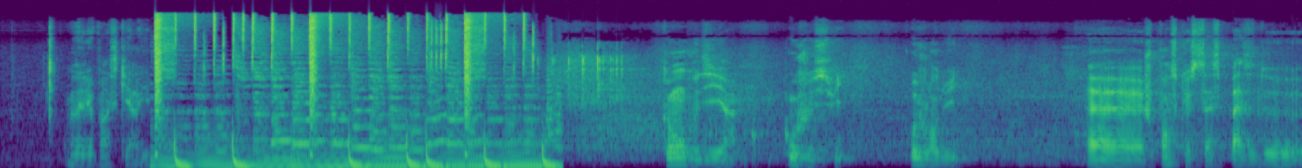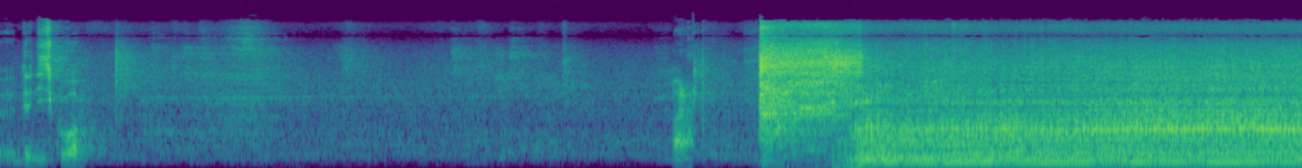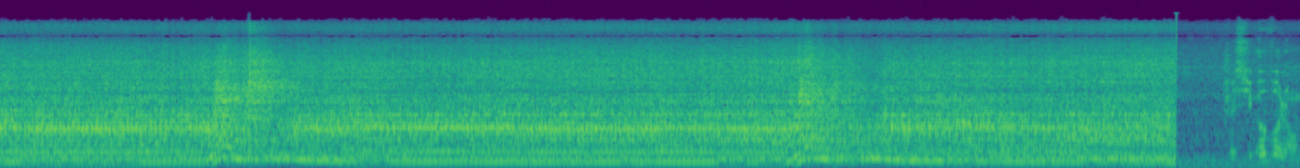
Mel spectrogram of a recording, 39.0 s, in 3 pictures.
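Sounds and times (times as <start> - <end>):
car engine starting and idling: 20.6 - 39.0
engine revving: 20.7 - 38.0.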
